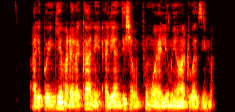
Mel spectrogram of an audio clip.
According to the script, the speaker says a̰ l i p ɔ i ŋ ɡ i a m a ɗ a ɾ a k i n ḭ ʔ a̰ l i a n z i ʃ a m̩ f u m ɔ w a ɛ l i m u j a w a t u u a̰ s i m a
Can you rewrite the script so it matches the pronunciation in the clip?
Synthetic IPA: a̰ l i p ɔ i ŋ ɡ i a m a ɗ a ɾ a k a n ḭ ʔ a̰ l i a n z i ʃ a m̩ f u m ɔ w a ɛ l i m u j a w a t u w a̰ z i m a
